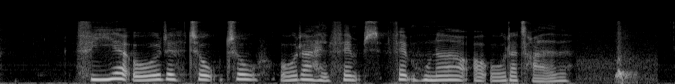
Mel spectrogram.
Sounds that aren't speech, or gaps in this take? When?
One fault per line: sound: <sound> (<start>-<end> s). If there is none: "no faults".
sound: whoosh (6.1-6.4 s)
